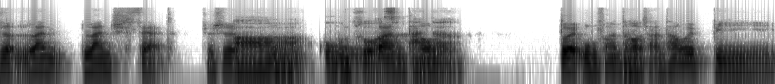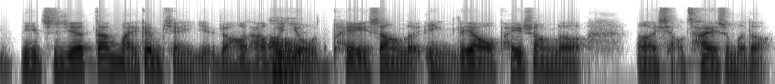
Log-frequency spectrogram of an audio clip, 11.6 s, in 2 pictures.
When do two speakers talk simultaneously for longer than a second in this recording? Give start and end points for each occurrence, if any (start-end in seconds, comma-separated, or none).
1.7-3.4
